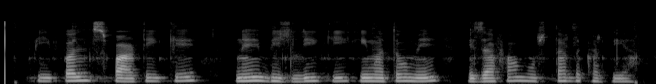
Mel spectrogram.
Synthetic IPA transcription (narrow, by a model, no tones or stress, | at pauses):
piːpəlspaːɾʈike | nebɪd͡ʒlikikiːmət̪õmẽ | ɪzaːfamʊst̪əɾd̪kɐɾd̪ijaː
